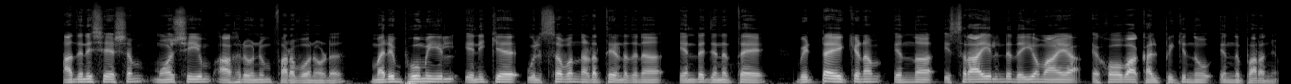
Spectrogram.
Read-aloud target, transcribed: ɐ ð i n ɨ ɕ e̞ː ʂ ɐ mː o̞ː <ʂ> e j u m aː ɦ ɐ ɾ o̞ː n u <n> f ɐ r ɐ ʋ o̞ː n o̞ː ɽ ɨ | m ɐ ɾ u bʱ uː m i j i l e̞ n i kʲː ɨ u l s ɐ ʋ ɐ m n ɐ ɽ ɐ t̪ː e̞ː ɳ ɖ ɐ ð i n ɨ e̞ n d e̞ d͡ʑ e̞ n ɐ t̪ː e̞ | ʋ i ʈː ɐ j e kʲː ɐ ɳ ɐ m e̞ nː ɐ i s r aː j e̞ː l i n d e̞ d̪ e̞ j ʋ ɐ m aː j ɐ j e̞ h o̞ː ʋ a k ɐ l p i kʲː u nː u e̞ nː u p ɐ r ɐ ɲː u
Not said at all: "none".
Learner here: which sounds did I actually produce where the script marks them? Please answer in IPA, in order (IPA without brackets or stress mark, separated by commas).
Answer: ɕ, m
